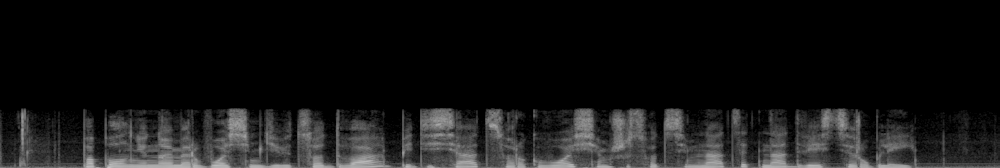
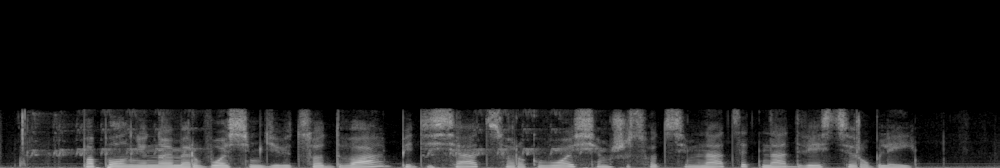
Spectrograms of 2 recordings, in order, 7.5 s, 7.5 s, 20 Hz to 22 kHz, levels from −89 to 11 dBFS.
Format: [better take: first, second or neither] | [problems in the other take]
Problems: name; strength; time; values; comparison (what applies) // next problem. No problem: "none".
first | noise reduction (neural separator model SepFormer DNS4)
